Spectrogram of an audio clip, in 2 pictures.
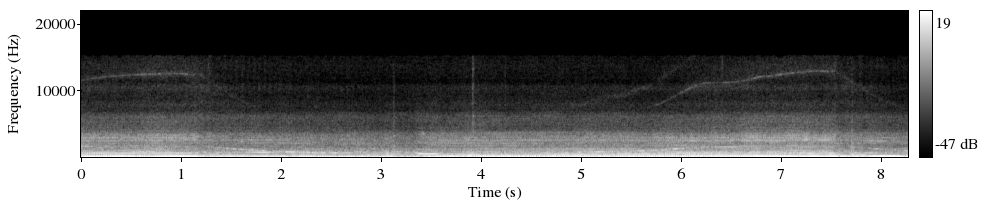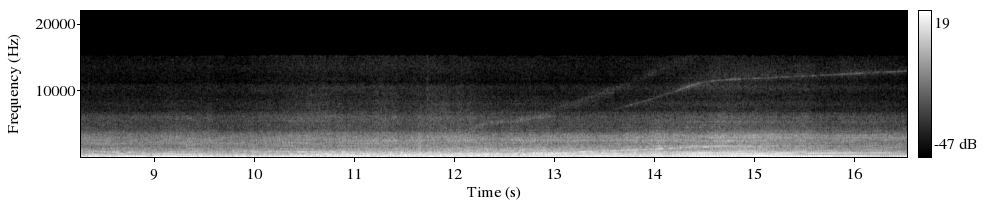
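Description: A race-prepared car's engine heard from inside the cabin on a track lap, its pitch rising and falling again and again as the driver accelerates, shifts and lifts for corners, over steady road and tyre noise.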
